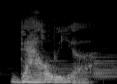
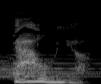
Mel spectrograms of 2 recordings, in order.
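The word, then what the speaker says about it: Dahlia: It rhymes with dandelion almost. Dalia. Dalia.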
